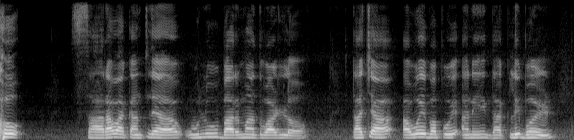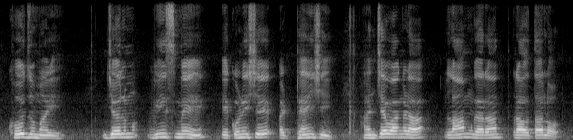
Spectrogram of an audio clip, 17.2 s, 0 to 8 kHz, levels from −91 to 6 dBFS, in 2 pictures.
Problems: background sounds at intervals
